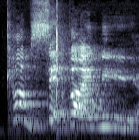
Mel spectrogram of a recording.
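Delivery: drawn-out, booming invitation; loud punchline. Acted. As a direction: land the gossipy punchline big and slow. Punchline of her saying.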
